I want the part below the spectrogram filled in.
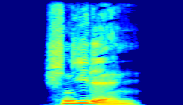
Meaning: dative plural of Schniedel
- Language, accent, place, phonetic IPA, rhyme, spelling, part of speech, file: German, Germany, Berlin, [ˈʃniːdl̩n], -iːdl̩n, Schniedeln, noun, De-Schniedeln.ogg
